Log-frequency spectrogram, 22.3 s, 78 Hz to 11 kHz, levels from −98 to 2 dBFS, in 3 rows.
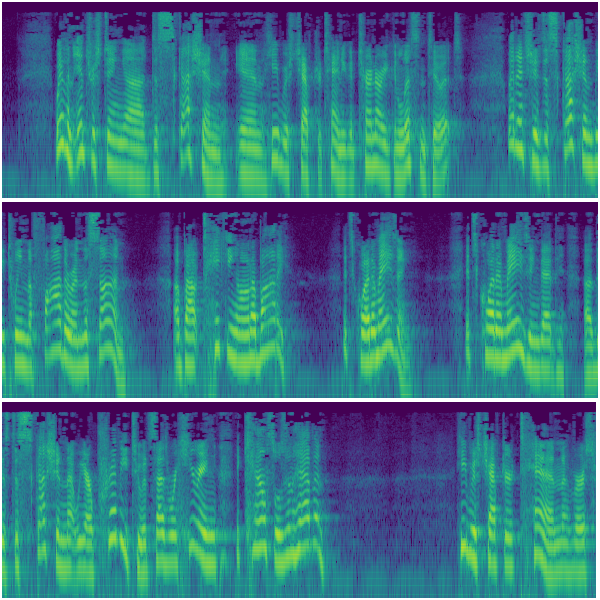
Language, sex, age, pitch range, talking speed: English, male, 50-69, 120-190 Hz, 165 wpm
